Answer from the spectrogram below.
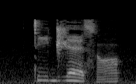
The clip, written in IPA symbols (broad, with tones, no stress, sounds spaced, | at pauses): t i˦ d͡ʒ ɛ˦˨ s ɔ̃˨˦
